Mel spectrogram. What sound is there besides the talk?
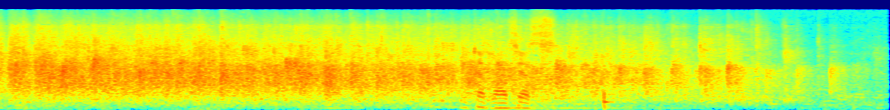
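audience applause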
